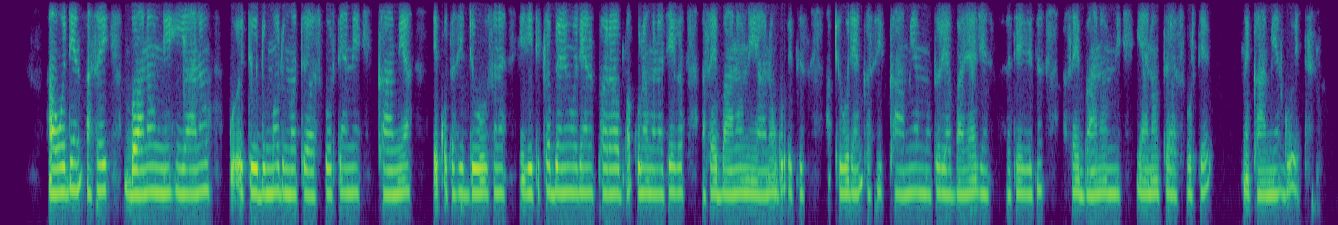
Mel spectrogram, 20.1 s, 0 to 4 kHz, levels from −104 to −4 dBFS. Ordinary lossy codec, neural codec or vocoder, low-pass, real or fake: Opus, 16 kbps; none; 3.6 kHz; real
